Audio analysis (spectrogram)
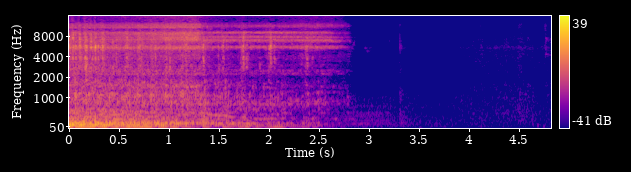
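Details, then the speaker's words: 1959 International B120 4x4 pickup, first cold start in about five years on snow, gas poured into the carb: engine fires, runs a couple of seconds, fades and dies. It isn't pulling fuel from the tank, so fuel starvation. "well guys you get that it does run I wish it would pick up gas of course not surprised that it's not pulling gas from the tank"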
